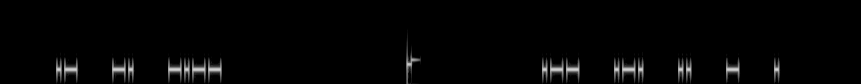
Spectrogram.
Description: Morse code, heard as a keyed tone, about 29 wpm, spaced as for 17 wpm, 690 Hz. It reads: ANY WRITE
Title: 3x Character Spacing - Top 300 Words - 30wpm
